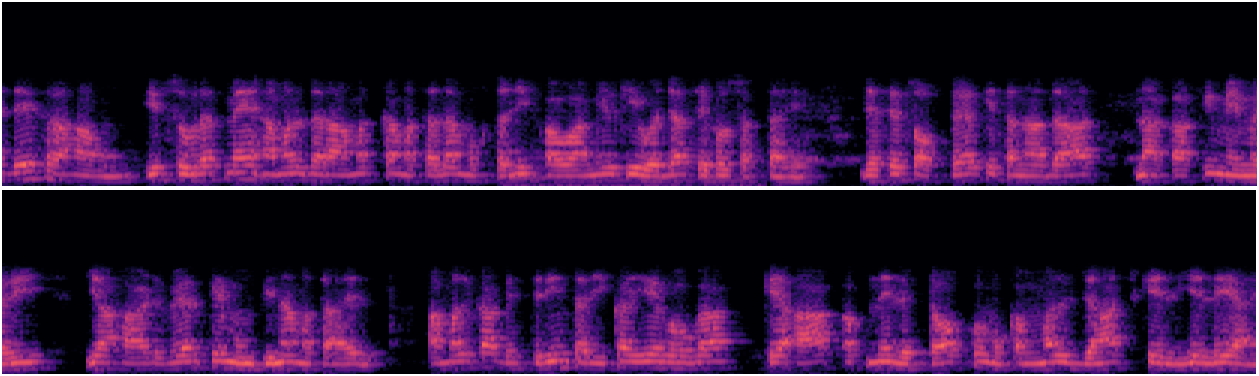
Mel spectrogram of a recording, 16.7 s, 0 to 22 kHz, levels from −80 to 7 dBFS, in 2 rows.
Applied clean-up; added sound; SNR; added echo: neural separator model SepFormer DNS4.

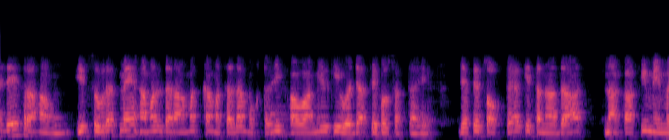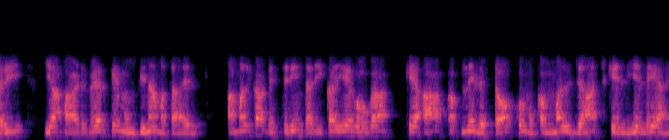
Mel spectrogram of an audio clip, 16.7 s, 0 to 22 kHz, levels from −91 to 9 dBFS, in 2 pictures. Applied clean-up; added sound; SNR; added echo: neural mask model DeepFilterNet 3.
